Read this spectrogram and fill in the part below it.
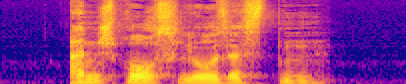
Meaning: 1. superlative degree of anspruchslos 2. inflection of anspruchslos: strong genitive masculine/neuter singular superlative degree
- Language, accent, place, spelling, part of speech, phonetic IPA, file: German, Germany, Berlin, anspruchslosesten, adjective, [ˈanʃpʁʊxsˌloːzəstn̩], De-anspruchslosesten.ogg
